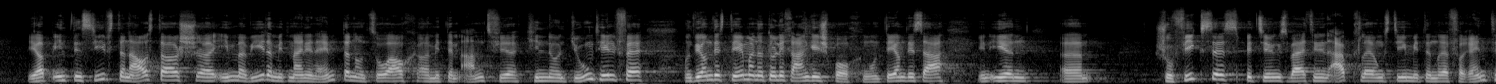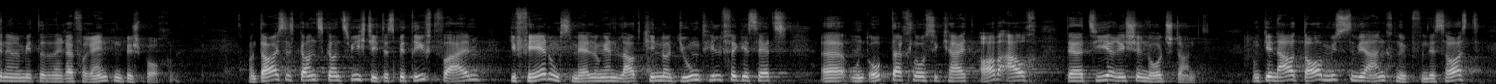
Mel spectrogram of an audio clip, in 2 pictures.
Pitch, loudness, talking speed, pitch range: 165 Hz, -24 LUFS, 160 wpm, 150-195 Hz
